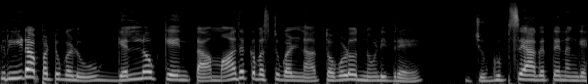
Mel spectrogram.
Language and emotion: Kannada, disgusted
